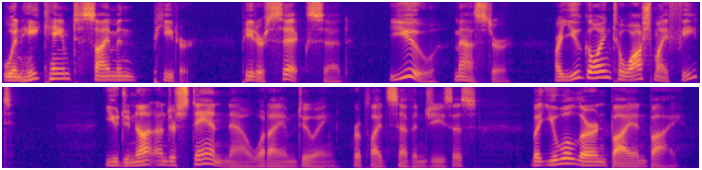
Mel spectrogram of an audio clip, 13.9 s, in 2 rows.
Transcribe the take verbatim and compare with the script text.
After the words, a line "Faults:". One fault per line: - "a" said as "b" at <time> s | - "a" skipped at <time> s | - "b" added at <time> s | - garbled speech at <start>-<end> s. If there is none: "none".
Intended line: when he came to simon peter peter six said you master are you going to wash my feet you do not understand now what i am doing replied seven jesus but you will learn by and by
when he came to simon peter peter six said you master are you going to wash my feet you do not understand now what i am doing replied seven jesus but you will learn by and by
Faults:
none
